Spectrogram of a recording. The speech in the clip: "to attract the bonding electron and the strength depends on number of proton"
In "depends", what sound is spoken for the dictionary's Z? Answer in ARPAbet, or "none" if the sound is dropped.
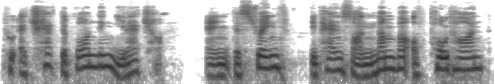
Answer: S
